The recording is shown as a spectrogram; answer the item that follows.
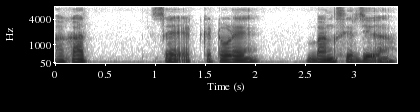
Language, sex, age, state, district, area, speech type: Santali, male, 18-30, West Bengal, Bankura, rural, spontaneous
